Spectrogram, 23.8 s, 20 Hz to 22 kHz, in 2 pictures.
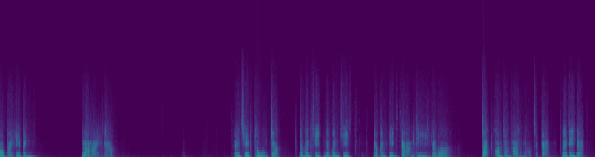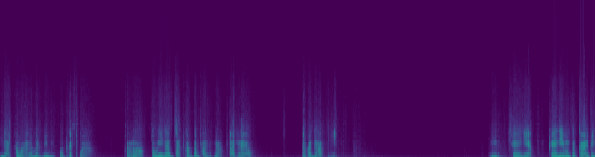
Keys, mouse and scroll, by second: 1.2 click, 3.1 click, 4.4 click, 5.7 click, 5.9 click, 6.8 click, 7.1 click, 7.7 click, 7.9 click, 8.4 click, 10.6 click, 10.9 click, 11.9-12.9 drag, 17.0-18.6 drag, 19.9-21.4 drag, 22.0 click, 23.5 click.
